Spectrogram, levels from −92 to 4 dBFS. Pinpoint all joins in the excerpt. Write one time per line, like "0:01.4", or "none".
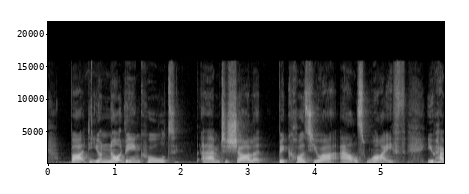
0:01.1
